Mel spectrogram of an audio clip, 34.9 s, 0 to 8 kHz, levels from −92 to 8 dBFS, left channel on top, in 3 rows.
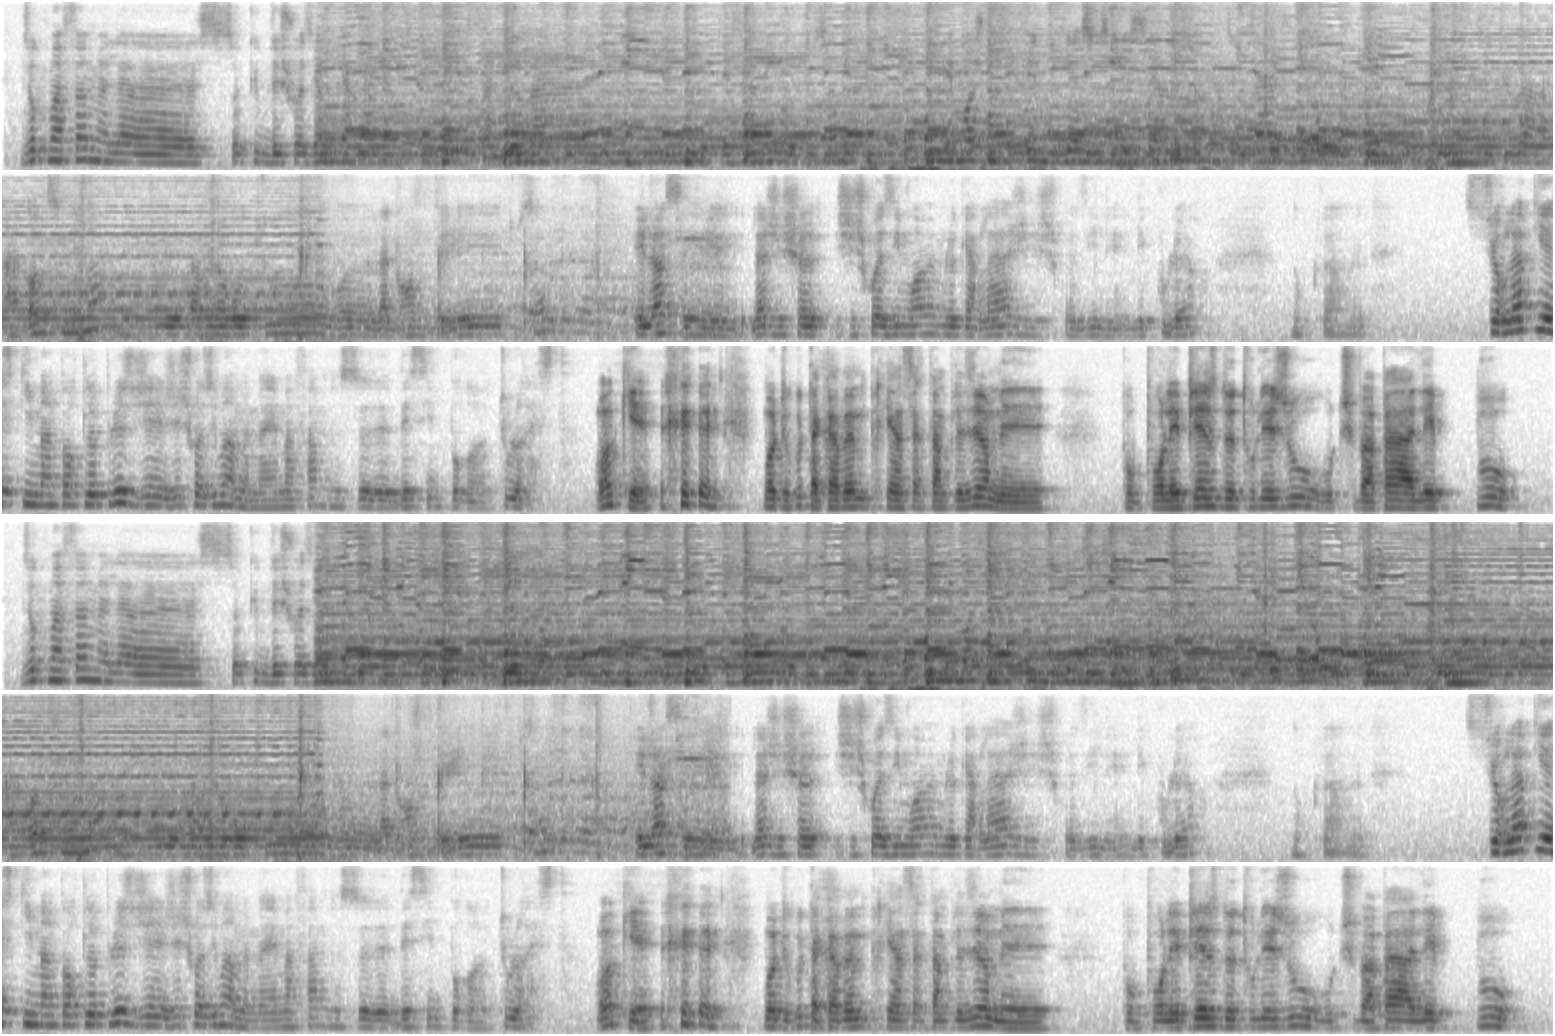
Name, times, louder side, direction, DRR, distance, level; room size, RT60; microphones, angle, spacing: voice 1, 0.0-6.7 7.0-20.7 21.3-21.9 22.6-27.4, equal, 5° left, 0.6 m, -32 dB
sound 1, 2.3-17.1, right 6 dB, 40° right, 0.4 m, -26 dB
sound 2, 6.3-14.3, right 3 dB, 70° right, 0.9 m, -38 dB
voice 2, 27.7-31.1 31.7-34.0 34.3-34.5, left 4 dB, 75° left, 0.8 m, -25 dB
9.1 x 4.2 x 3.0 m
head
